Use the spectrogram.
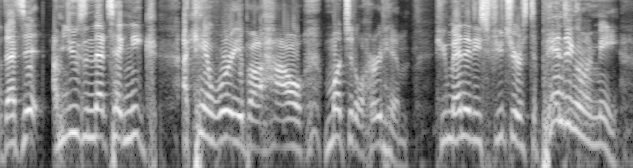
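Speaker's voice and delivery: high, loud, determined hero voice; heroic anime declaration. Acted. Reading the comic, he gives the hero a loud heroic declaration. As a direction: announce it like a shonen hero powering up. Hero resolves to use a technique.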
